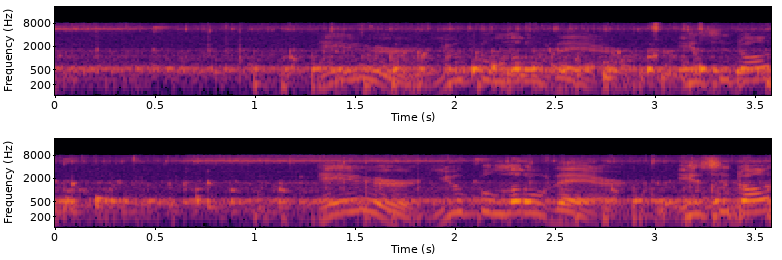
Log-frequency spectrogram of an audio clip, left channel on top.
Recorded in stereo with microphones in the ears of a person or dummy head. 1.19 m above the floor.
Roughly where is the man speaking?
Right.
